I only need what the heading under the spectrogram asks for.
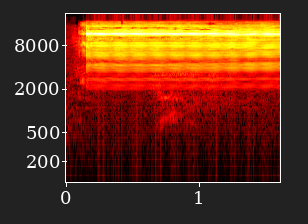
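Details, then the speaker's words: Cheap Chinese coil tattoo machine run at about 5.2 V: a high, buzzy whine that runs inconsistently, with a flimsy build and excess vibration. "it's running what [Music] happens you see what it's doing inconsistent"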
